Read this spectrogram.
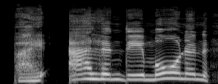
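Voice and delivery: high, drawn-out exasperated groan; pained, theatrical dismay. A narrator's reading. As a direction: moan as if this is the last straw. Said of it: "stöhnte Sanja".

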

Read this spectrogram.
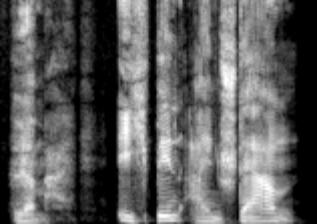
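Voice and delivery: high, loud, deliberate protest; little star setting the fox straight; insistent little star. Acted. (beharrlicher kleiner Stern)

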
